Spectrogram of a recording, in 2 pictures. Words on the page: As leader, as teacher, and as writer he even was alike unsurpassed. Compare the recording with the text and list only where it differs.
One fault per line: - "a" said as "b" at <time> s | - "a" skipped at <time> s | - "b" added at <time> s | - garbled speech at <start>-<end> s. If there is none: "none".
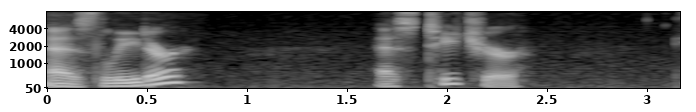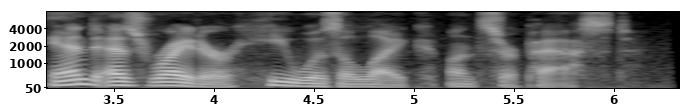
- "even" skipped at 4.4 s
